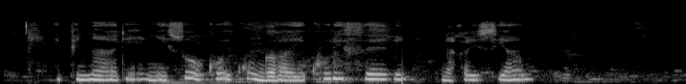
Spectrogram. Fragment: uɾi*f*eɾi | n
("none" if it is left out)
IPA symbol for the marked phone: f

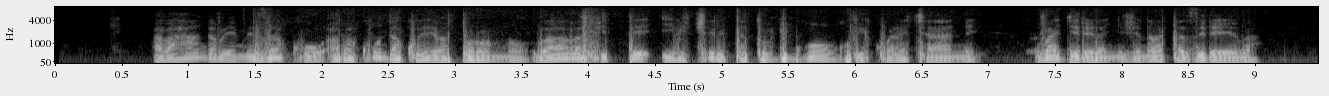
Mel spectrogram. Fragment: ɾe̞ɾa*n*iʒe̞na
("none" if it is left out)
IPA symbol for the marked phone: ɲ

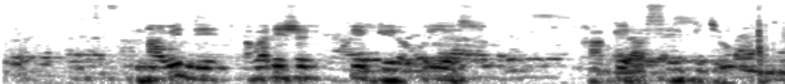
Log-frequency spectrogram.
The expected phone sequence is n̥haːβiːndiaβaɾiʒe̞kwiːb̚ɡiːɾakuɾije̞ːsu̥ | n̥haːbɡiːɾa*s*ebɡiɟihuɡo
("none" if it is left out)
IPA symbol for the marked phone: s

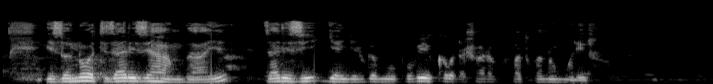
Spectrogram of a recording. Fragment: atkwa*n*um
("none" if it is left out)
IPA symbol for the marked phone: n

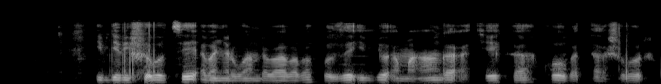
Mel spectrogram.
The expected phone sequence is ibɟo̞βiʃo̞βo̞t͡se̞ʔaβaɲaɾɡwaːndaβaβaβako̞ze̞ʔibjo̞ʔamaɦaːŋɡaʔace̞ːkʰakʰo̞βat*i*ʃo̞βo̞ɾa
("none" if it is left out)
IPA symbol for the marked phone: a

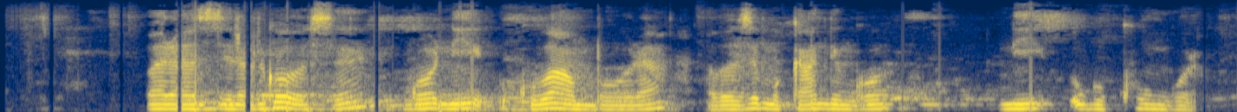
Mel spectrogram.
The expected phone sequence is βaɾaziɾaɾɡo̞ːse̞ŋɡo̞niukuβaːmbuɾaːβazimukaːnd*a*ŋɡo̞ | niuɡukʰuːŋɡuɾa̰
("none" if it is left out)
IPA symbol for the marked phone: i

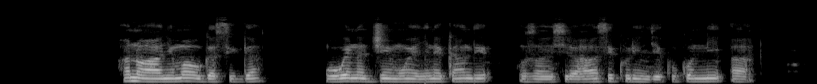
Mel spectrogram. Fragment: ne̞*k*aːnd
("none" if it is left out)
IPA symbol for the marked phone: k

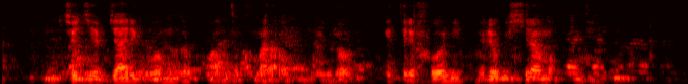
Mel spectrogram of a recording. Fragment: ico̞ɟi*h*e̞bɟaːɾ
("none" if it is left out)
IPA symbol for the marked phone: h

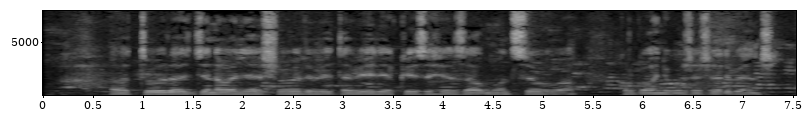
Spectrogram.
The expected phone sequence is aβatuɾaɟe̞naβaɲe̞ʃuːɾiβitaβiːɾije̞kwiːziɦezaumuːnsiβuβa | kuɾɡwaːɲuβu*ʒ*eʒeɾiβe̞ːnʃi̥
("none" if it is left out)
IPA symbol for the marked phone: ʒ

